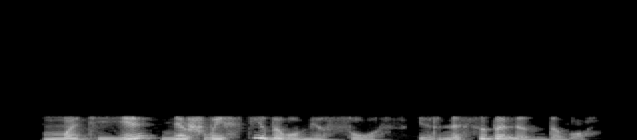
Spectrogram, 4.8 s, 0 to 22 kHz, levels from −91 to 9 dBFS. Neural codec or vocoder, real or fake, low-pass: none; real; 3.6 kHz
